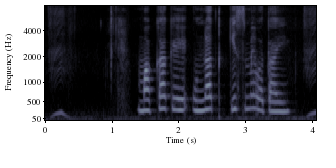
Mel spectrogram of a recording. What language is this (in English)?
Bhojpuri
